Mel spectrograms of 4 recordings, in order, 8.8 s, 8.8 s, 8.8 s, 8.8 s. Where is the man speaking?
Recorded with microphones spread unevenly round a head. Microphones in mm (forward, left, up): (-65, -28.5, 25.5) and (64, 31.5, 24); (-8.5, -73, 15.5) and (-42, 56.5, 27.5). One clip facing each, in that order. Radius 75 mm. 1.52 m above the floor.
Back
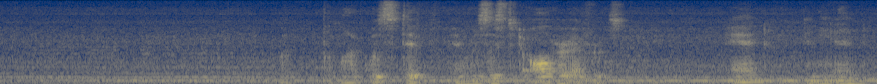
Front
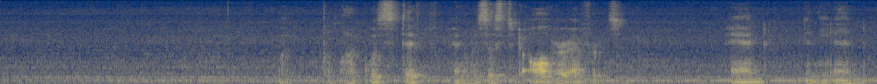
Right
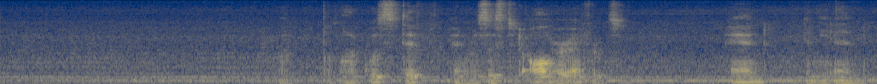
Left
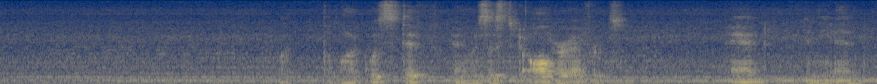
10° right, 2.5 m.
